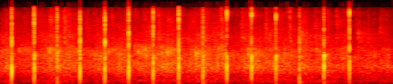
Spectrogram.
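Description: Audience applause for a panel at an interfaith forum held in a synagogue, with a few sharp, evenly spaced nearby hand claps standing out loudly over a softer bed of crowd clapping.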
